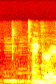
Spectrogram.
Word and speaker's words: Tanqueray: Tanqueray, by the way, that's the way to pronounce it. All you Tanqueray people out there.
